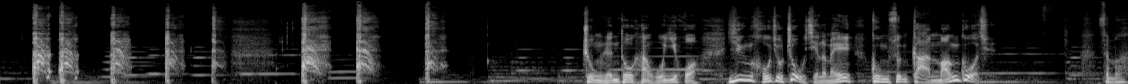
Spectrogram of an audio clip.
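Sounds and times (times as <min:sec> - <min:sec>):
violent coughing in an audio drama: 0:00.3 - 0:02.4, 0:03.0 - 0:04.5
speech: 0:05.9 - 0:10.0, 0:11.0 - 0:11.2.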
